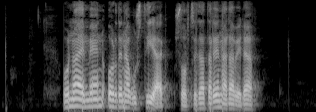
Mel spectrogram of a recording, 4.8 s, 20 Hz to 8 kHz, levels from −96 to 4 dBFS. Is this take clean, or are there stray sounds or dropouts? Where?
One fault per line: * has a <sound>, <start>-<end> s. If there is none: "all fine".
all fine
